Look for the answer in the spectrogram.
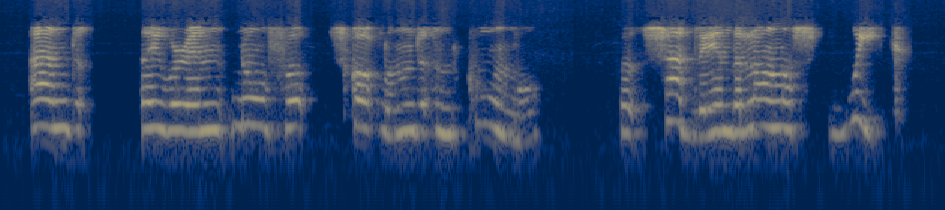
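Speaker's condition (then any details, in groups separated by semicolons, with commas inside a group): Cerebral palsy quadriplegia; permanent wheelchair user, much pain from surgery, spasm when moved suddenly, in her 70s, 24/7 care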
